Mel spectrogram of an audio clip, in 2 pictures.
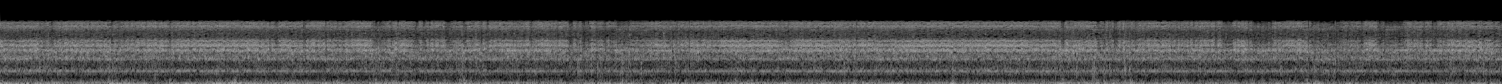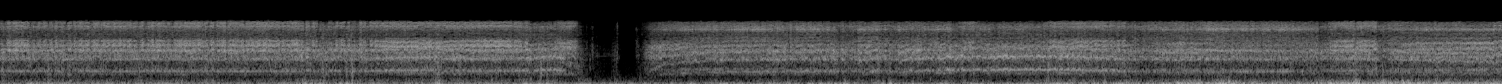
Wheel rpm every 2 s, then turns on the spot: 160, 160, 160, 160, 160, 160, 160, 160, 160, 160, 120, 130, 160, 160, 160.
none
